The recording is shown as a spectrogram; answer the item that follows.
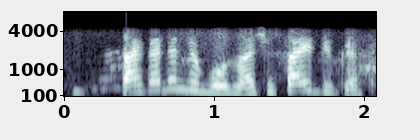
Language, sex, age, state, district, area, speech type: Kashmiri, female, 30-45, Jammu and Kashmir, Bandipora, rural, conversation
